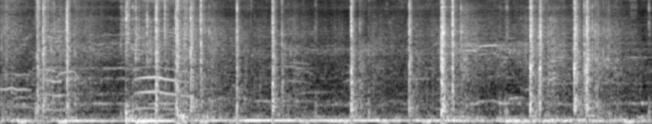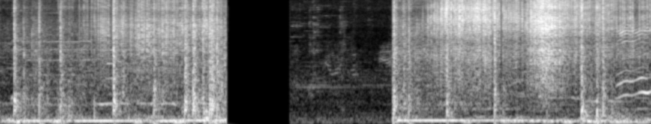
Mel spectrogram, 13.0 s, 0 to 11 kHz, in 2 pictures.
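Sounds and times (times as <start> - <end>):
fireworks bangs and crackles: 0.0 - 8.8, 10.4 - 13.0
music: 0.0 - 8.8, 9.5 - 13.0.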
